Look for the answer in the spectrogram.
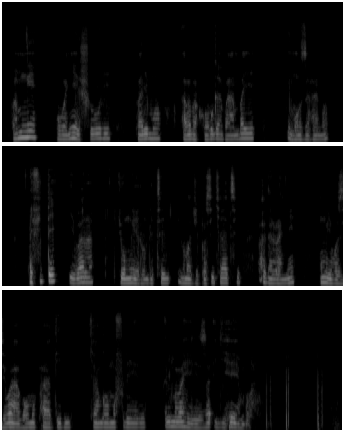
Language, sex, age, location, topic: Kinyarwanda, male, 18-24, Nyagatare, education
